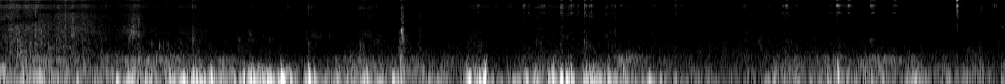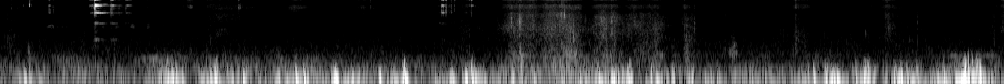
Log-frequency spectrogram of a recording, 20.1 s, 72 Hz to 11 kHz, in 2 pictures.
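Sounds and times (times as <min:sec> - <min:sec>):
low rumble on microphone: 0:00.0 - 0:06.7, 0:11.6 - 0:20.0
tent poles and pegs clinking: 0:05.2 - 0:12.0, 0:14.4 - 0:16.2.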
